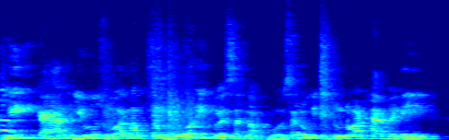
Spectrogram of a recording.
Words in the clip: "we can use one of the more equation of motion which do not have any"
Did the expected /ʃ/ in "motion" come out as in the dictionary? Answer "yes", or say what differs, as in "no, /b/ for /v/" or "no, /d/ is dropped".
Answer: no, /s/ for /ʃ/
